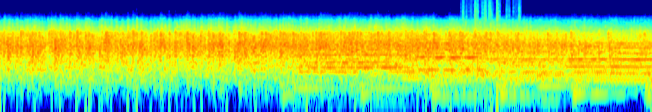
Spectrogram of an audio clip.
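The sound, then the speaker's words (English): A first-night theater audience at the Little Theater off Times Square, on their feet demanding encores as the curtain comes down on the final act of a new play, bursts into loud, sustained applause, a dense wash of many hands clapping at once with no break, holding steady throughout. “The first nighters are on their feet, demanding encores. Listen to them applaud.”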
